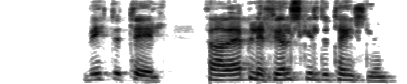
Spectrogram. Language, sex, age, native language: Icelandic, female, 60-69, Icelandic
